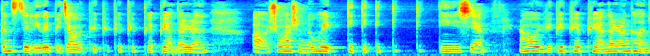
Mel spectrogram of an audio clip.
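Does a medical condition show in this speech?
Yes: stuttering; noticed in high school English class on br- of British, possible unnoticed childhood stutter, then more words; frequent repetitions of initial syllables and sounds, fillers; here repeated sounds, prolonged sounds, blocks.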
